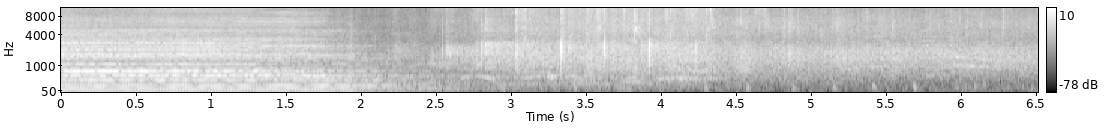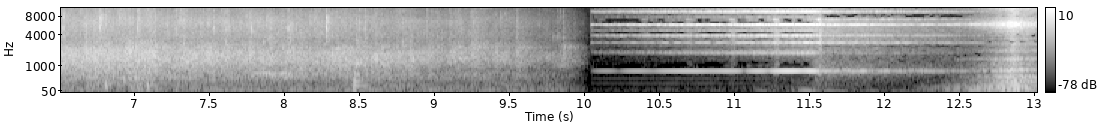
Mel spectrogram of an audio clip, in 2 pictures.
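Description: A choir and orchestra hold the final chord of a worship song, which ends about two seconds in. Applause from the congregation follows and fades away. Near the end, a chiming sound effect swells up.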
